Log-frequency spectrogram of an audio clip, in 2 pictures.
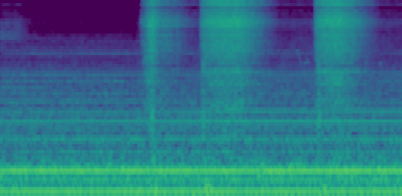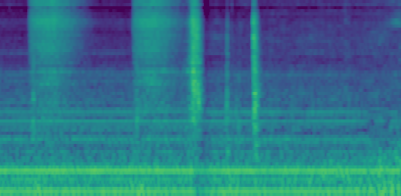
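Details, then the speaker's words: Cummins ISX diesel in a Volvo semi truck after fan clutch replacement, compressed air fed straight through the line disconnected from the solenoid; steady idle with sharp air hisses as the fan clutch engages normally, engine note stays even. "Perfect all we did is just use a little bit of compressed here we disconnected from that solenoid"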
